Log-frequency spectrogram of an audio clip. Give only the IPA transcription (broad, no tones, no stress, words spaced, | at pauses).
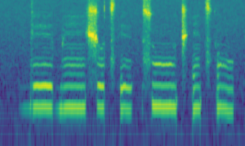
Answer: ɡ͡bɪːbẽː ʃʊt͡sʼɪ | sũːt͡ʃʼẽt͡sʼũ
